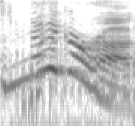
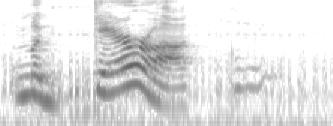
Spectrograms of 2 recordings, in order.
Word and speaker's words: Megara: there we go these that's not how you pronounce her name it's megara come on mcgarrah let's get it together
